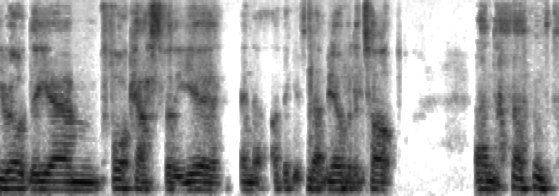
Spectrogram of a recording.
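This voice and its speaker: A man with a northeast England accent speaks in a somewhat breathy, dark and mellow voice with monotone, flat intonation. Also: medium pitch for a man, moderate pace. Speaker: travel company executive. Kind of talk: interview. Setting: video call.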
